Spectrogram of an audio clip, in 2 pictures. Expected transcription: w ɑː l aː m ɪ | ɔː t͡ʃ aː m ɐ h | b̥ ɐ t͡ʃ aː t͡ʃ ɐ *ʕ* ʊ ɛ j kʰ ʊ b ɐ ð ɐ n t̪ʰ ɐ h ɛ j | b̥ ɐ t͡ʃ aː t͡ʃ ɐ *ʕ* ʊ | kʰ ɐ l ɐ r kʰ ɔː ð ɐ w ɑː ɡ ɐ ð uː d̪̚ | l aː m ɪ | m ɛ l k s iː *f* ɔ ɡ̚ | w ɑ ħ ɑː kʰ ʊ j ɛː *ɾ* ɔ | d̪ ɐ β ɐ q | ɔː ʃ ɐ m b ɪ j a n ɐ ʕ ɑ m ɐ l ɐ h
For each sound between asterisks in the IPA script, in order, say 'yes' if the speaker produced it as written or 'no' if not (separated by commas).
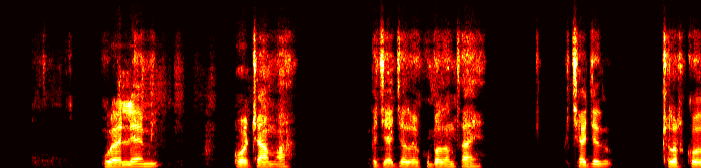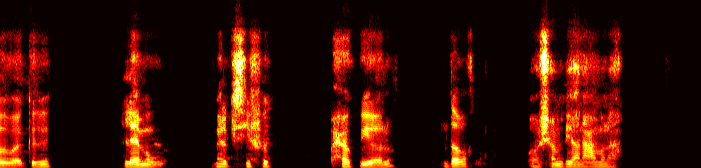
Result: no, no, yes, no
